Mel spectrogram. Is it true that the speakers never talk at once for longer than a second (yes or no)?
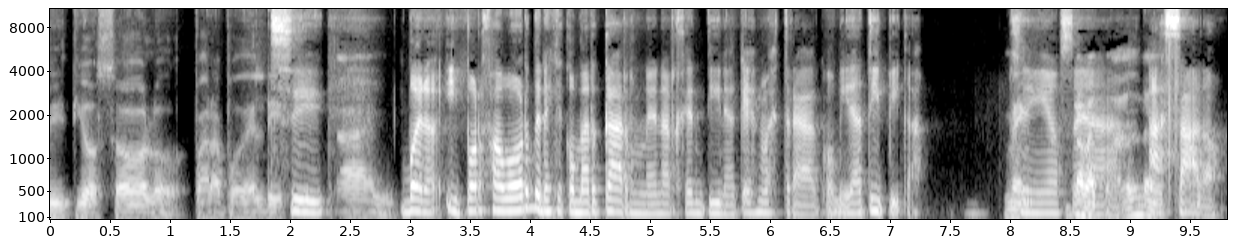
no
